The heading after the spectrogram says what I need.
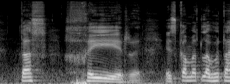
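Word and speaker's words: تسخیر: उच्चारण देखिए, तस्खीर नहीं, तस्खीर।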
